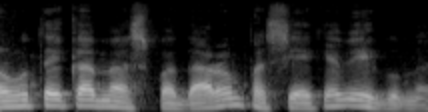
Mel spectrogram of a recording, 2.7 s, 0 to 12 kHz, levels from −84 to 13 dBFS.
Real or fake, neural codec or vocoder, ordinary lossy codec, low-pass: real; none; MP3, 64 kbps; 10.8 kHz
